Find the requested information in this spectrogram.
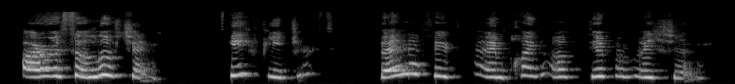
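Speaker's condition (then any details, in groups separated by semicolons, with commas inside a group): Cerebral palsy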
